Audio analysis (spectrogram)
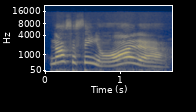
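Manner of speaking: slow, drawn-out admiration; admiring exclamation. Shown as a demonstration. Teacher acting out admiration for students, slow awed exclamation. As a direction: stretch out the exclamation in wonder. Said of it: "são admirações".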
